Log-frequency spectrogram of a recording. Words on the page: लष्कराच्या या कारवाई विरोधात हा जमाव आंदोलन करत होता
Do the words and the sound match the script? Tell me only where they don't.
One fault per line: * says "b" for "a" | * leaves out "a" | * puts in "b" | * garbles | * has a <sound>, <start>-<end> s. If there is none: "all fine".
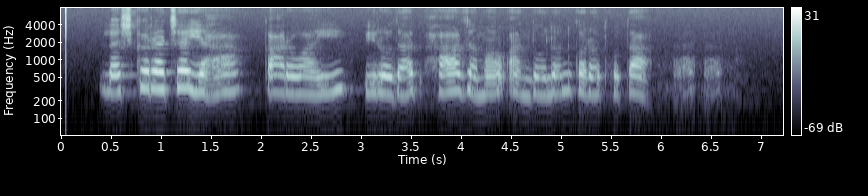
* has a laugh, 6.1-6.6 s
